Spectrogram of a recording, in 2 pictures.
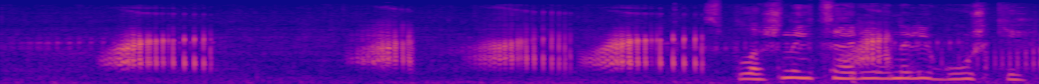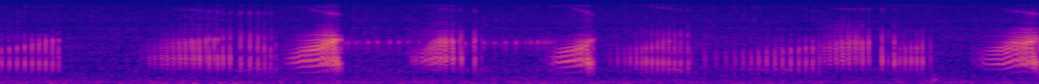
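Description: Frogs croak in repeated rasping bursts, close by.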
